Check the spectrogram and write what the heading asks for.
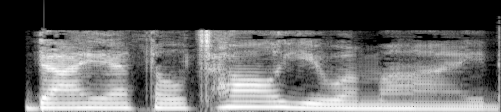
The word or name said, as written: diethyltoluamide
